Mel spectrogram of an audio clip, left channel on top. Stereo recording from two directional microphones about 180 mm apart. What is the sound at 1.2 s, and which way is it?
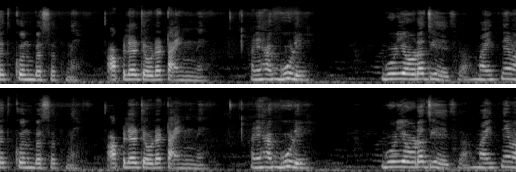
A woman's voice, 5° left (ahead or behind).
